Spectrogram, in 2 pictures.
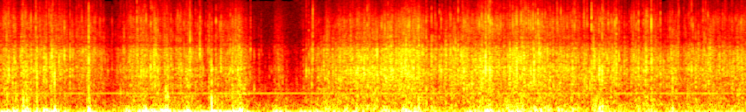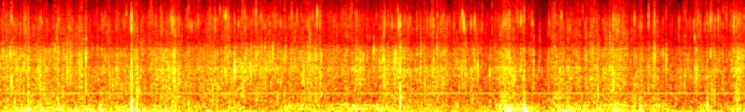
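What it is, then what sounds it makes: Crinkled plastic bag. A thin, empty white plastic trash bag on a table is gathered and crinkled between the fingers of both hands. It makes a steady, dense crackling and crinkling across the whole clip, with bright rustle and a faint constant hum underneath.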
